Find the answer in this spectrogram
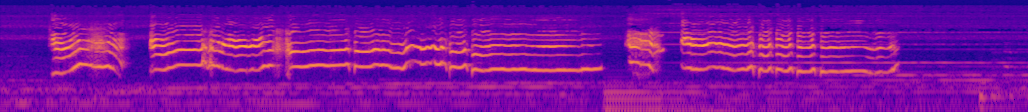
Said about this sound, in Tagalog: May batang umiiyak, Sir Wilmore. Galing ang boses nito sa second floor. Umakyat ako ng dahan-dahan at pinakinggang mabuti kung saan galing ang iyak ng bata. Galing ito sa nakasarang kwarto sa second floor.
